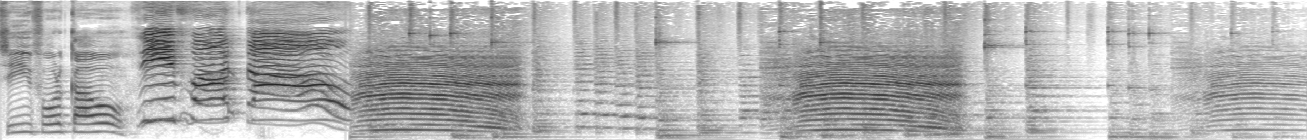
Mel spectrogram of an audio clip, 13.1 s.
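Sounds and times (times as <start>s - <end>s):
cows mooing: 3.5s - 5.3s, 7.6s - 9.7s, 11.8s - 13.0s.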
